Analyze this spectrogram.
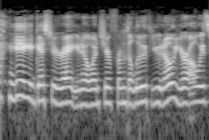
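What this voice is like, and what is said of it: Usual voice. Nothing is said of it.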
